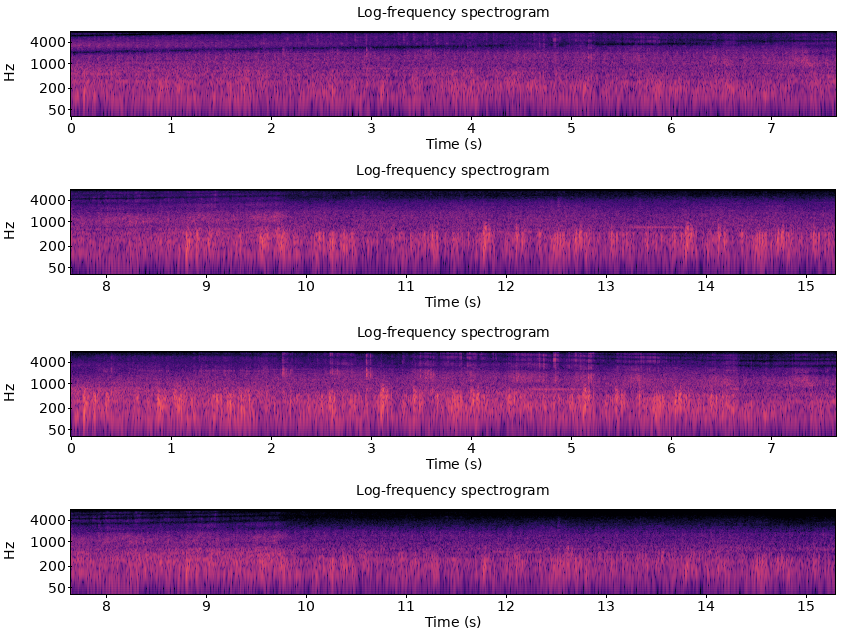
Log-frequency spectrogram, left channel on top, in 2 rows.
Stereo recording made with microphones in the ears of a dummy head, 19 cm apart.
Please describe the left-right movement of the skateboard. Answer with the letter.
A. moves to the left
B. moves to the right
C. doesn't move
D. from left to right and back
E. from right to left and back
A.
